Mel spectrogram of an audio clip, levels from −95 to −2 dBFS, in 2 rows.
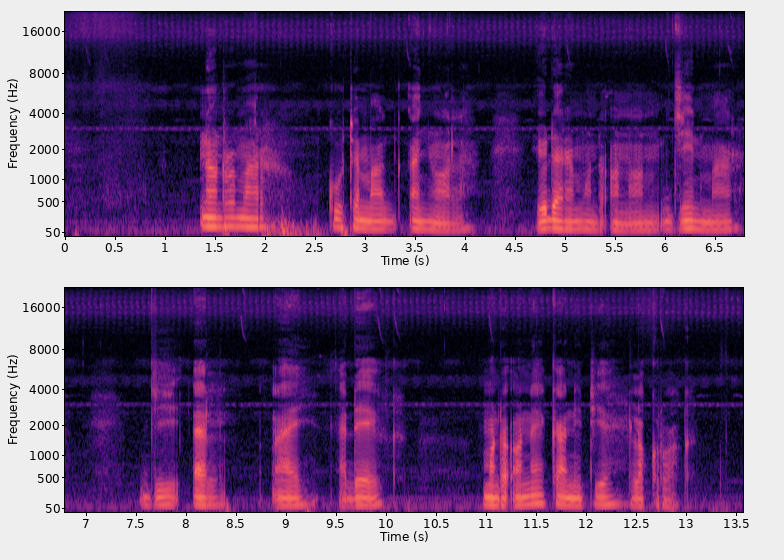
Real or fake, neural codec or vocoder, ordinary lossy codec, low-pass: real; none; none; none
